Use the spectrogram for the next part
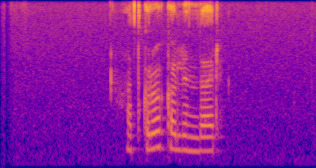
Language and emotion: Russian, neutral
